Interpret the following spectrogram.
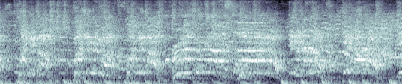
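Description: Live dancehall performance over a loudspeaker system: a heavy, steady beat with a man's voice chanting into a microphone, and a crowd shouting and cheering.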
